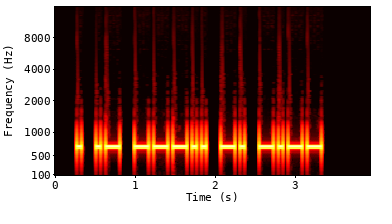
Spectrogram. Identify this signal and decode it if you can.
Morse code, heard as a keyed tone, about 20 wpm, 700 Hz. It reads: EA8NY
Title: DXCC-100 Call Signs - 5 Characters - Repeated 2x - 20wpm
